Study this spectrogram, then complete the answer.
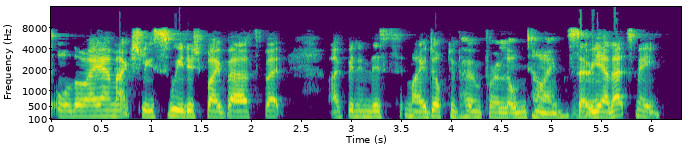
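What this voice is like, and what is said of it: British accent. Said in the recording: “I'm the one with the British accent”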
